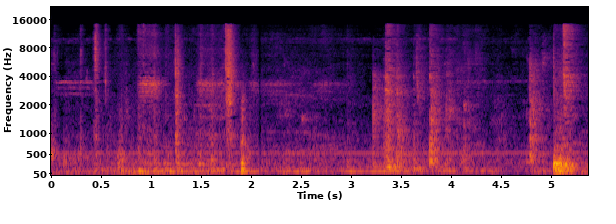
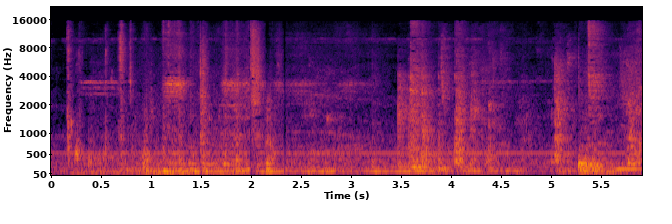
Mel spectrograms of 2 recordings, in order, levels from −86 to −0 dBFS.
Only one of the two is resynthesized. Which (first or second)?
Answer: first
